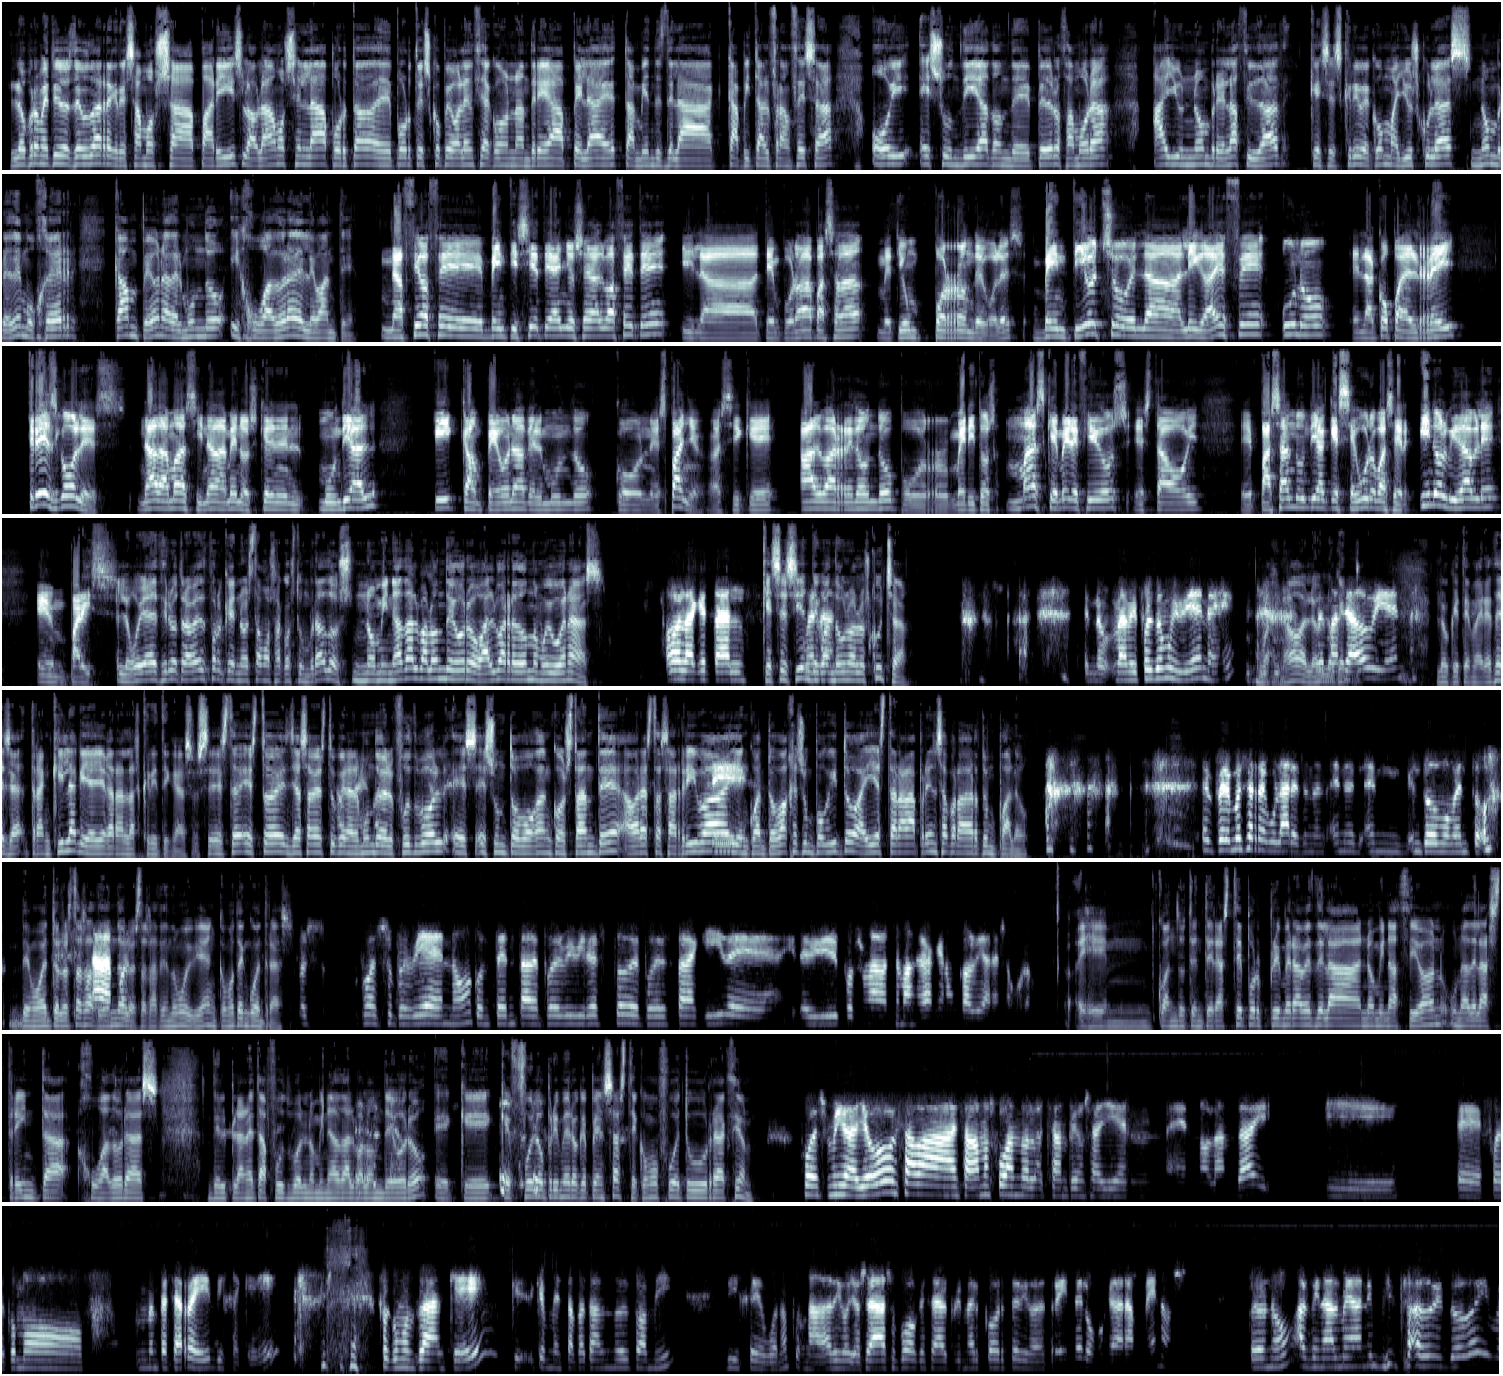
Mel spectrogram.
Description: La jugadora del Levante UD atiende desde París a Deportes COPE Valencia. Alba Redondo es una de las nominadas al Balón de Oro y ha hecho historia...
